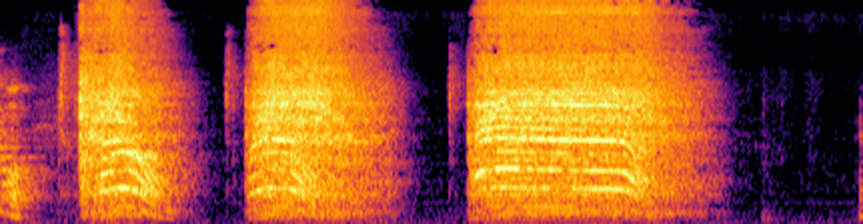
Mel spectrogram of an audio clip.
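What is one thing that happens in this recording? A blender motor whirs in short pulses.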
